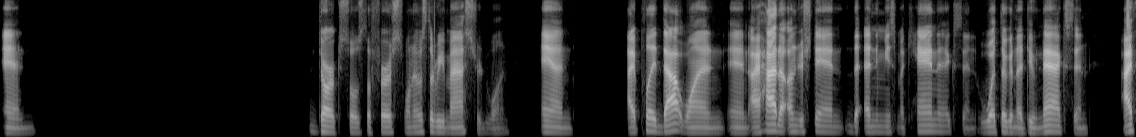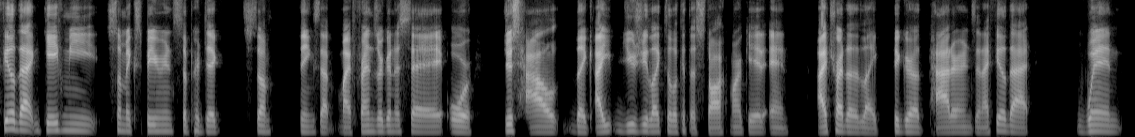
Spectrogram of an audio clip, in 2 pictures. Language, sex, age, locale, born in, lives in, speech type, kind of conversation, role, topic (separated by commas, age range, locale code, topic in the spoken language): English, male, 20-24, en-US, United States, United States, conversation, unstructured, none, What hobby surprised you by how much it taught you?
